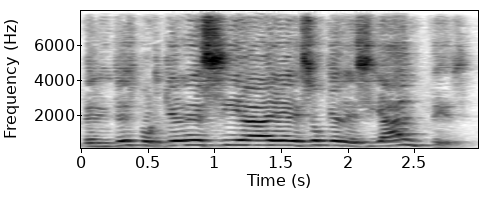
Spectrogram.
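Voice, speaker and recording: High-pitched preacher guy, echoey church, mic far off, acts out bible scenes. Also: normal speed, darkish tone. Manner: retells gospel scenes with quoted voices. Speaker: pastor. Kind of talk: sermon. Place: church hall.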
